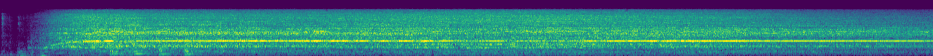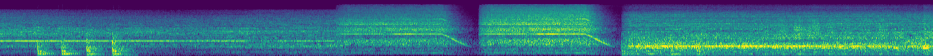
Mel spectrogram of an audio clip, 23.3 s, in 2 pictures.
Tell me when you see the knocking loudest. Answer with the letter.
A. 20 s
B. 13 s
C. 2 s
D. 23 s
B.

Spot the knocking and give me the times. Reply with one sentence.
You can hear the knocking from 1.4 to 2.6 s, from 12.1 to 13.4 s and from 19.4 to 20.6 s.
